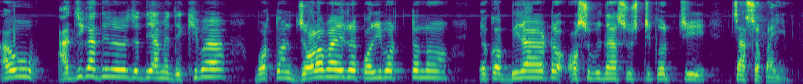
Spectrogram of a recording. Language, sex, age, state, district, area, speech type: Odia, male, 45-60, Odisha, Bhadrak, rural, spontaneous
